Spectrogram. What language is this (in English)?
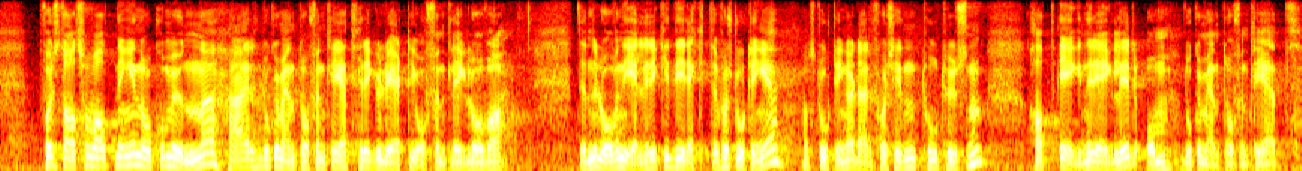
Norwegian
